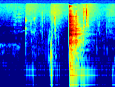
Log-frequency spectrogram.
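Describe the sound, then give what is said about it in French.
A sip of water from a glass, heard as a few faint mouth clicks followed by a louder gulp that fades, set against near silence. “J'ai presque plus de salive, donc je vais boire un petit coup d'eau.”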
